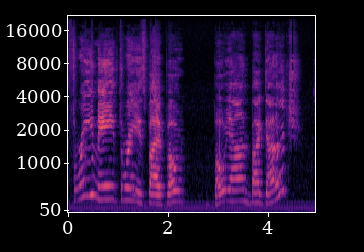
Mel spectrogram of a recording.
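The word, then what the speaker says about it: Bojan Bogdanović: two i got three made threes by bo boyan bagdanovic is how you pronounce his name uh plus 148 odds there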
